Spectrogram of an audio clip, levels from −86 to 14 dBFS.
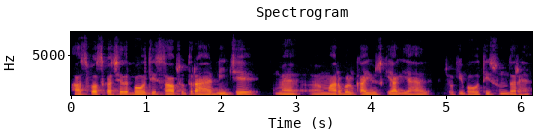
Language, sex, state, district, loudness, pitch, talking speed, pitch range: Hindi, male, Jharkhand, Deoghar, -20 LUFS, 130 Hz, 225 wpm, 125-140 Hz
